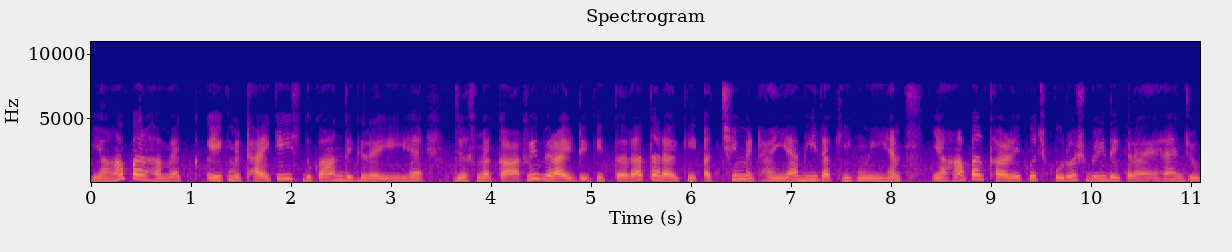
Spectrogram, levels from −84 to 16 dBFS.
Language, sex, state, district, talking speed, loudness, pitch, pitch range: Hindi, female, Chhattisgarh, Raigarh, 185 wpm, -21 LUFS, 240 Hz, 215-285 Hz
